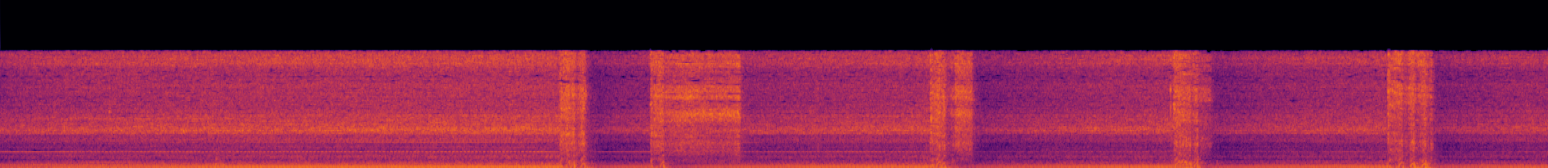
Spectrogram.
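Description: An air tool whirs and hammers in short bursts.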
